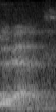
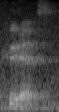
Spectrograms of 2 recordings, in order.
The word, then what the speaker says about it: Caputo's: Caputo's. That's what I said. You said kudos. No, I didn't. I said Caputo's.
